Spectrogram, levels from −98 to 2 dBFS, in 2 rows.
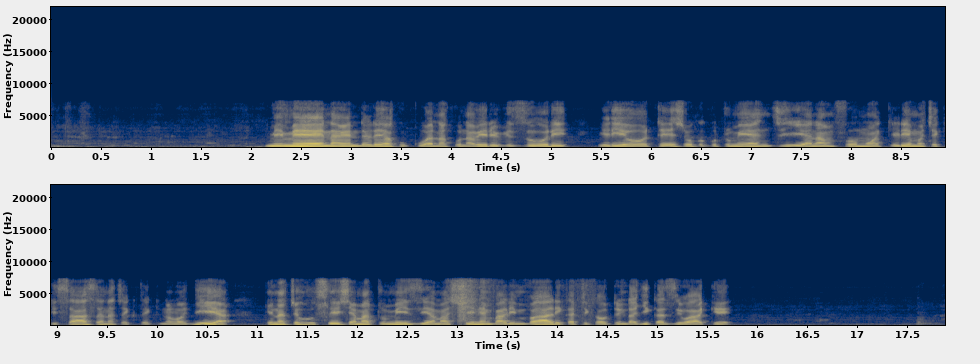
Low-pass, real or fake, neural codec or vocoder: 7.2 kHz; fake; codec, 24 kHz, 6 kbps, HILCodec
